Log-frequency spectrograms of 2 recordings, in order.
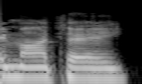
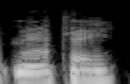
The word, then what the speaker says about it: Maté: Don't a lot of people say Maté, and it's really Maté?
